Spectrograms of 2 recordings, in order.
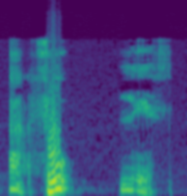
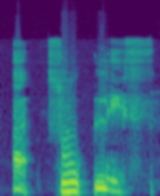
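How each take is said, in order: First: "azules" split slowly, pitch raised on the middle syllable "zu"; very slow, higher "a-ZU-les" showing the accented syllable; stress on ZU. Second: "azules" broken slowly into separate syllables. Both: Shown as a demonstration. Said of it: "¿Dónde lleva la mayor fuerza de voz".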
